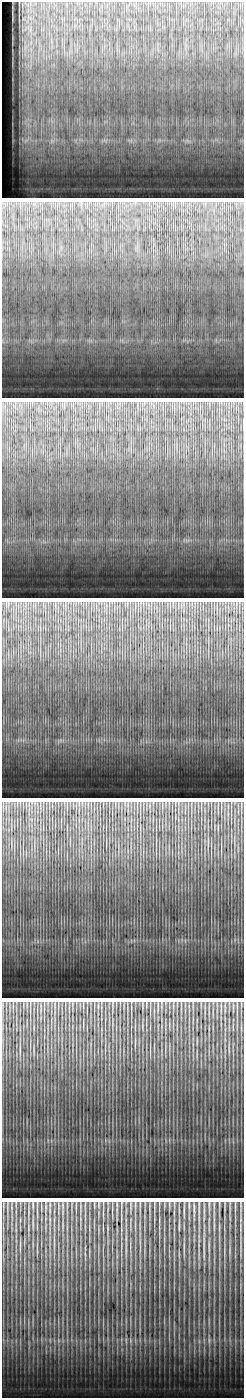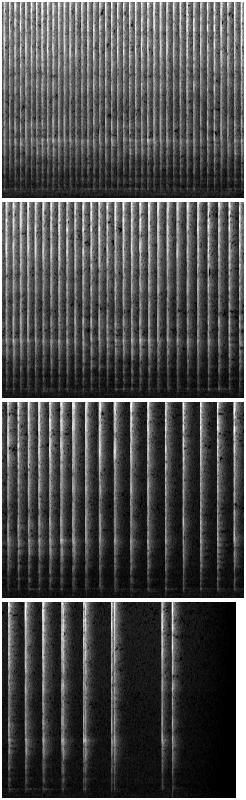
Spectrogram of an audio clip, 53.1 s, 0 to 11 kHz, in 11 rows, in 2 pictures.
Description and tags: Bycycle rattle
bicycle backwheel turning until stops, recorded with Zoom H2 built-in micro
